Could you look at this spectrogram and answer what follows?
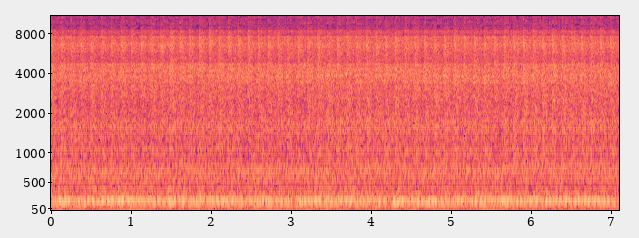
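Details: Ford 8BA flathead V8 with Richard's Holley 94 carb on another truck, before a road test: steady, even low idle with a smooth rumble and no misses or knocks.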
